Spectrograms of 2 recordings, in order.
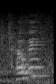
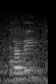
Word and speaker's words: Cubby: Kobe. Cubby. One more time. Cubby. Kobe. Cubby. Cubby. Kobe. Thank you. There's two two ways to pronounce it. My family pronounces it cubby.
